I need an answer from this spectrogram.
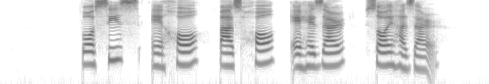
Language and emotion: Assamese, neutral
